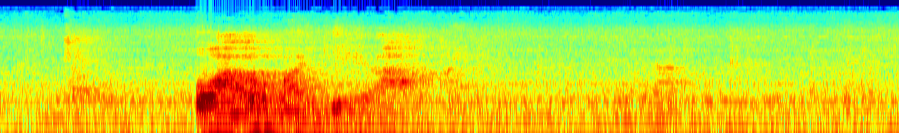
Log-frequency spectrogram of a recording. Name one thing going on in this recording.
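A man speaks into a microphone, heard through a loudspeaker.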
